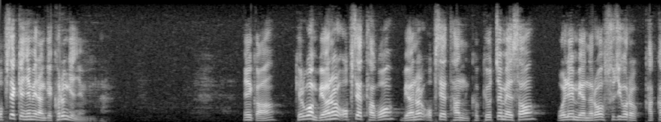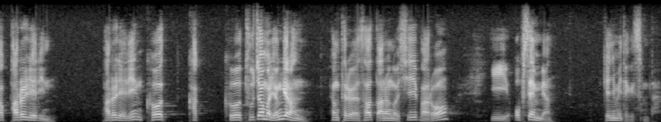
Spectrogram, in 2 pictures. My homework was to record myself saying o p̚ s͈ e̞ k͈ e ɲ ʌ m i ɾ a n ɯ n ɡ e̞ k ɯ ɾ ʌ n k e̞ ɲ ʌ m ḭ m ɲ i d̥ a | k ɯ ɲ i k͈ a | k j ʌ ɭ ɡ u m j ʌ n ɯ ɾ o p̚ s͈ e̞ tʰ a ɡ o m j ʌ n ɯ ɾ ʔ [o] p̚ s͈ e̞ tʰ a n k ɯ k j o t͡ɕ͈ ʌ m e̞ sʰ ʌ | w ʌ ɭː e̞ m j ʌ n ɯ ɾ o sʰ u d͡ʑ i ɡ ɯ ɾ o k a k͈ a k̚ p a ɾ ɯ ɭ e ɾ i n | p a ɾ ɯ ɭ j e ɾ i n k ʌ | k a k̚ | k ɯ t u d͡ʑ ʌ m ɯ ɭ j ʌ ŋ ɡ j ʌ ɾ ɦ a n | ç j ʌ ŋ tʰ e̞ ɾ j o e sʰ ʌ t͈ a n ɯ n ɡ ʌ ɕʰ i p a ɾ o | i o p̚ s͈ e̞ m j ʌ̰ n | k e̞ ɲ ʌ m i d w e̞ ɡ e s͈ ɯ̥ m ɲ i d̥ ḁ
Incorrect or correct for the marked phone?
correct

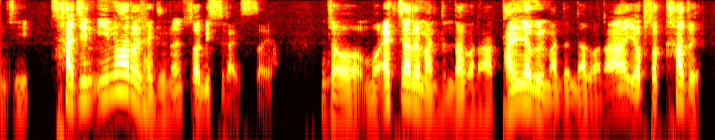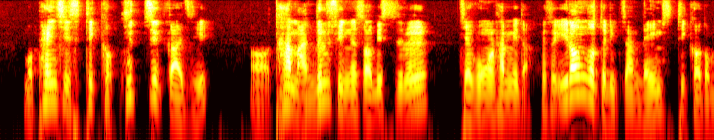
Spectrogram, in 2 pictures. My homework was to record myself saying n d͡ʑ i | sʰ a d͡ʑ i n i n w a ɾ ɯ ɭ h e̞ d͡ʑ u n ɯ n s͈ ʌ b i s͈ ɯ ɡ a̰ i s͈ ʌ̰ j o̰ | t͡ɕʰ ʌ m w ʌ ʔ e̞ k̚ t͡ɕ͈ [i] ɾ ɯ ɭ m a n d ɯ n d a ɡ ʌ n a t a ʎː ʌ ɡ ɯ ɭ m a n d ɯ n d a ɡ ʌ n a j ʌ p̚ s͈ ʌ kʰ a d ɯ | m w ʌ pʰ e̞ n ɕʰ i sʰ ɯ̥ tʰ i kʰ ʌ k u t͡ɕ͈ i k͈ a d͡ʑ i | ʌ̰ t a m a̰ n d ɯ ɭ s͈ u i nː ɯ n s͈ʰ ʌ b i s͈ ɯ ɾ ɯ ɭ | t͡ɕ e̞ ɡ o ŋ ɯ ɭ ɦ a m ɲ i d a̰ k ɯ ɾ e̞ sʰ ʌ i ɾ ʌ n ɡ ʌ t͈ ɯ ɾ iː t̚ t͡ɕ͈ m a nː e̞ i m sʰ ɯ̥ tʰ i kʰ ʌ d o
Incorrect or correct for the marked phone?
incorrect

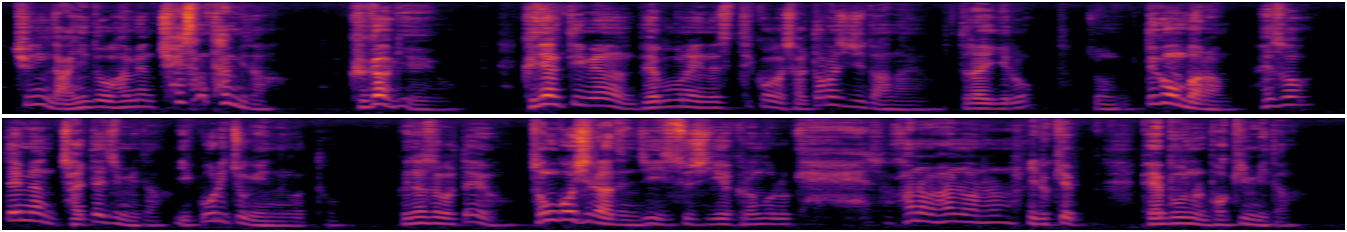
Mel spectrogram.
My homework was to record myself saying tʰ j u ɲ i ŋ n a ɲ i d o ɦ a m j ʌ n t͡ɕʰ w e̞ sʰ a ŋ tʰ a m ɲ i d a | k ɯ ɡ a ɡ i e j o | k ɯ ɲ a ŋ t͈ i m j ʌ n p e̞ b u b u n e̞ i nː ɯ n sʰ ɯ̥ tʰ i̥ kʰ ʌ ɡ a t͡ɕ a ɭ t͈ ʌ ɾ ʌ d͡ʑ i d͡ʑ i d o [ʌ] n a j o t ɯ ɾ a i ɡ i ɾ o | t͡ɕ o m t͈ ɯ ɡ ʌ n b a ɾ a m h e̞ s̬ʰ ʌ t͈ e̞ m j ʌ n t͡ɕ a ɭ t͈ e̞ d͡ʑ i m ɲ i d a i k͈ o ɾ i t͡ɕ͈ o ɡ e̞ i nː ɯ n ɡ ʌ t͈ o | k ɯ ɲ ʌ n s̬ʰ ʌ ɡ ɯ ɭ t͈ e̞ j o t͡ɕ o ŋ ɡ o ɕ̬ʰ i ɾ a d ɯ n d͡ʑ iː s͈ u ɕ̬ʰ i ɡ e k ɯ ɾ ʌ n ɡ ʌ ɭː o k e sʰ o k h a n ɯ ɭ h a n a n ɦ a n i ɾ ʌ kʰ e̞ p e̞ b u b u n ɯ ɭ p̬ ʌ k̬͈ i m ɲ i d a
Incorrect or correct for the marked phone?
incorrect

